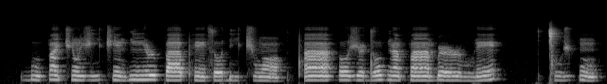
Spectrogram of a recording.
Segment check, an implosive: present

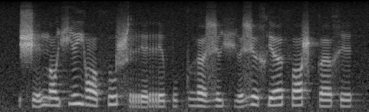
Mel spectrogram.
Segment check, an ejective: absent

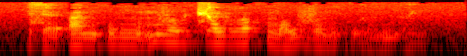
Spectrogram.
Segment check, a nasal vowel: absent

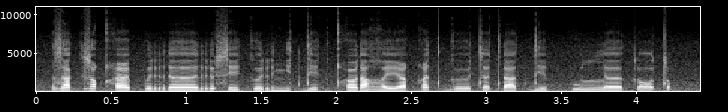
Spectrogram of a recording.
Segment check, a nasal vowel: absent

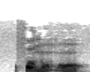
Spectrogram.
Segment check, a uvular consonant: absent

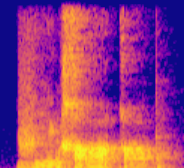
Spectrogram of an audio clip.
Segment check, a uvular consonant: present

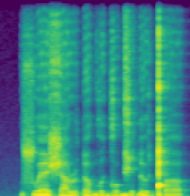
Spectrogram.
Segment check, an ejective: present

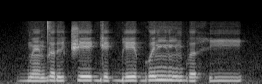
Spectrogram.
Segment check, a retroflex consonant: absent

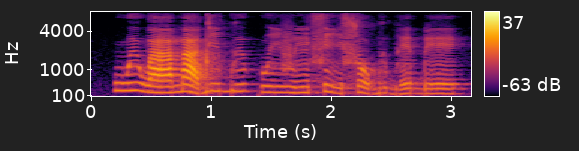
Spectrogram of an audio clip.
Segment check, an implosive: present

